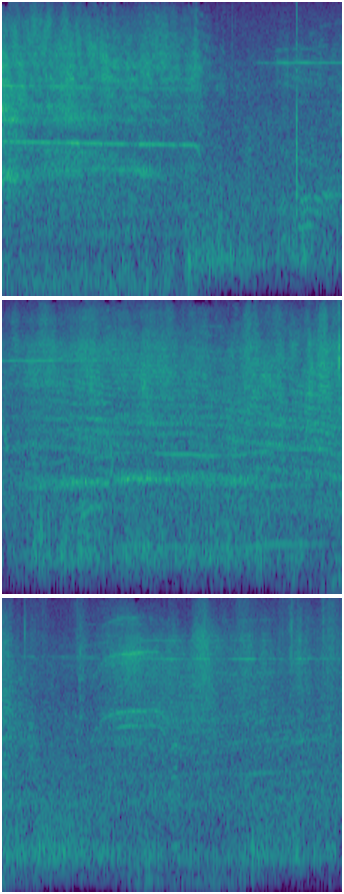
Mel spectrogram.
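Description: A small jet engine whines steadily as a model plane rolls along a runway.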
